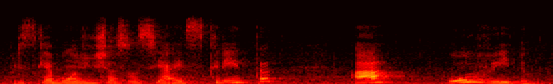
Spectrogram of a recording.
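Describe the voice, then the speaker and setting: A woman teaching English pronunciation in a live online lesson, explaining patiently and modeling each word slowly aloud. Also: medium pitch, very animated, bright, forceful tone.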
